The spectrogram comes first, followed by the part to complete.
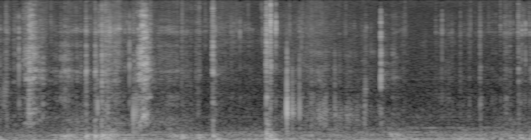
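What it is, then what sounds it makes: Dry bar soap scraped with a blade. A solid, dry green bar soap is scraped with a utility knife blade, and the curls fall onto denim. Short bright scraping and crinkly shaving sounds repeat irregularly over a low, steady rumble. Several stronger strokes stand out near the middle.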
